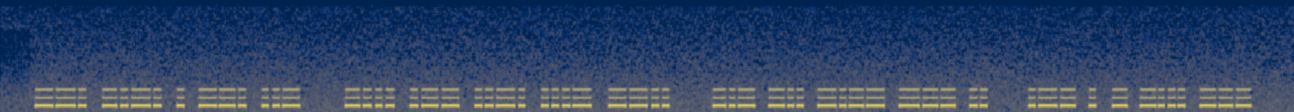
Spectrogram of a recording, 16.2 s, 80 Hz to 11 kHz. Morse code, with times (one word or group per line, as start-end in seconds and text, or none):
0.4-3.7 GCEGU
4.3-8.3 BWFVZ
8.9-12.3 KDYOI
12.9-15.6 WETBO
